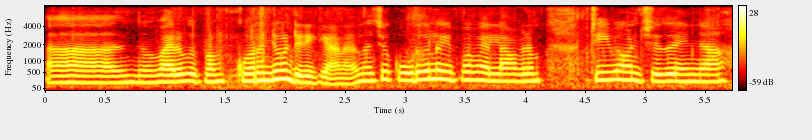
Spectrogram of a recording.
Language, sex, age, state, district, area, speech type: Malayalam, female, 18-30, Kerala, Alappuzha, rural, spontaneous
